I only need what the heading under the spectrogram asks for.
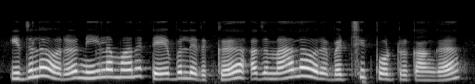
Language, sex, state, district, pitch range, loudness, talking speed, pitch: Tamil, female, Tamil Nadu, Nilgiris, 245-335 Hz, -12 LUFS, 140 wpm, 270 Hz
